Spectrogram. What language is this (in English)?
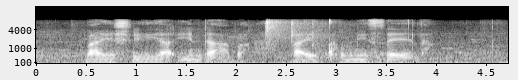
Xhosa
